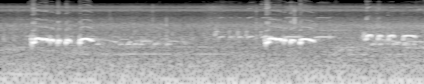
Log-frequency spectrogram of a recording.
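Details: Local zebra dove, used to stimulate breeding drive in captive doves and as a lure: three short rolling phrases of quick, clear, mid-pitched cooing notes separated by pauses, with faint low hum behind.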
